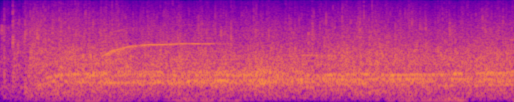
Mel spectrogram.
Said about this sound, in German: Wenn immer, wenn immer Sie dann auf dieser CD Applaus vernehmen, dann sollten Sie sich sagen können, boah, das war ich. Unter diesem Motto, Applaus!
